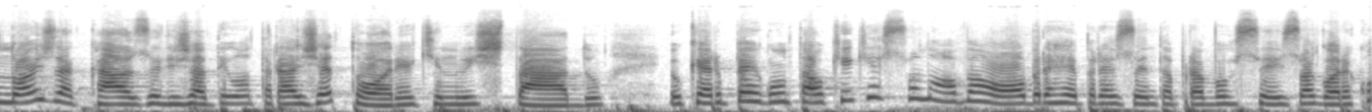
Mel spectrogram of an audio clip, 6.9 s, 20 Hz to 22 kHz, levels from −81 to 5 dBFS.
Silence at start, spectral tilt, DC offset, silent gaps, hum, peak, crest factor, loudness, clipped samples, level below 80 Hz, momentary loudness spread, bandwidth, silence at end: 0 s; -3.5 dB/octave; under 0.1%; none; none; -10 dBFS; 14 dB; -23 LUFS; under 0.1%; -38 dBFS; 6 LU; 18 kHz; 0 s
